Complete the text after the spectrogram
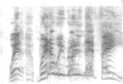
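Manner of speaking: very high, sing-song, swooping, animated voice. Doing a quick impersonation of Drea for the others: imitating Drea. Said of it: "Is that your impersonation of her?".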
